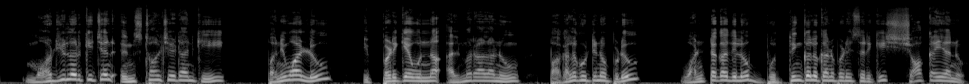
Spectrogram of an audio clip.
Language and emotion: Telugu, surprised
